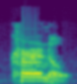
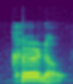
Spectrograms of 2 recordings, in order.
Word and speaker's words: colonel: actually pronounced as ha if you are going to use american english it's kernel kernel but if you're going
